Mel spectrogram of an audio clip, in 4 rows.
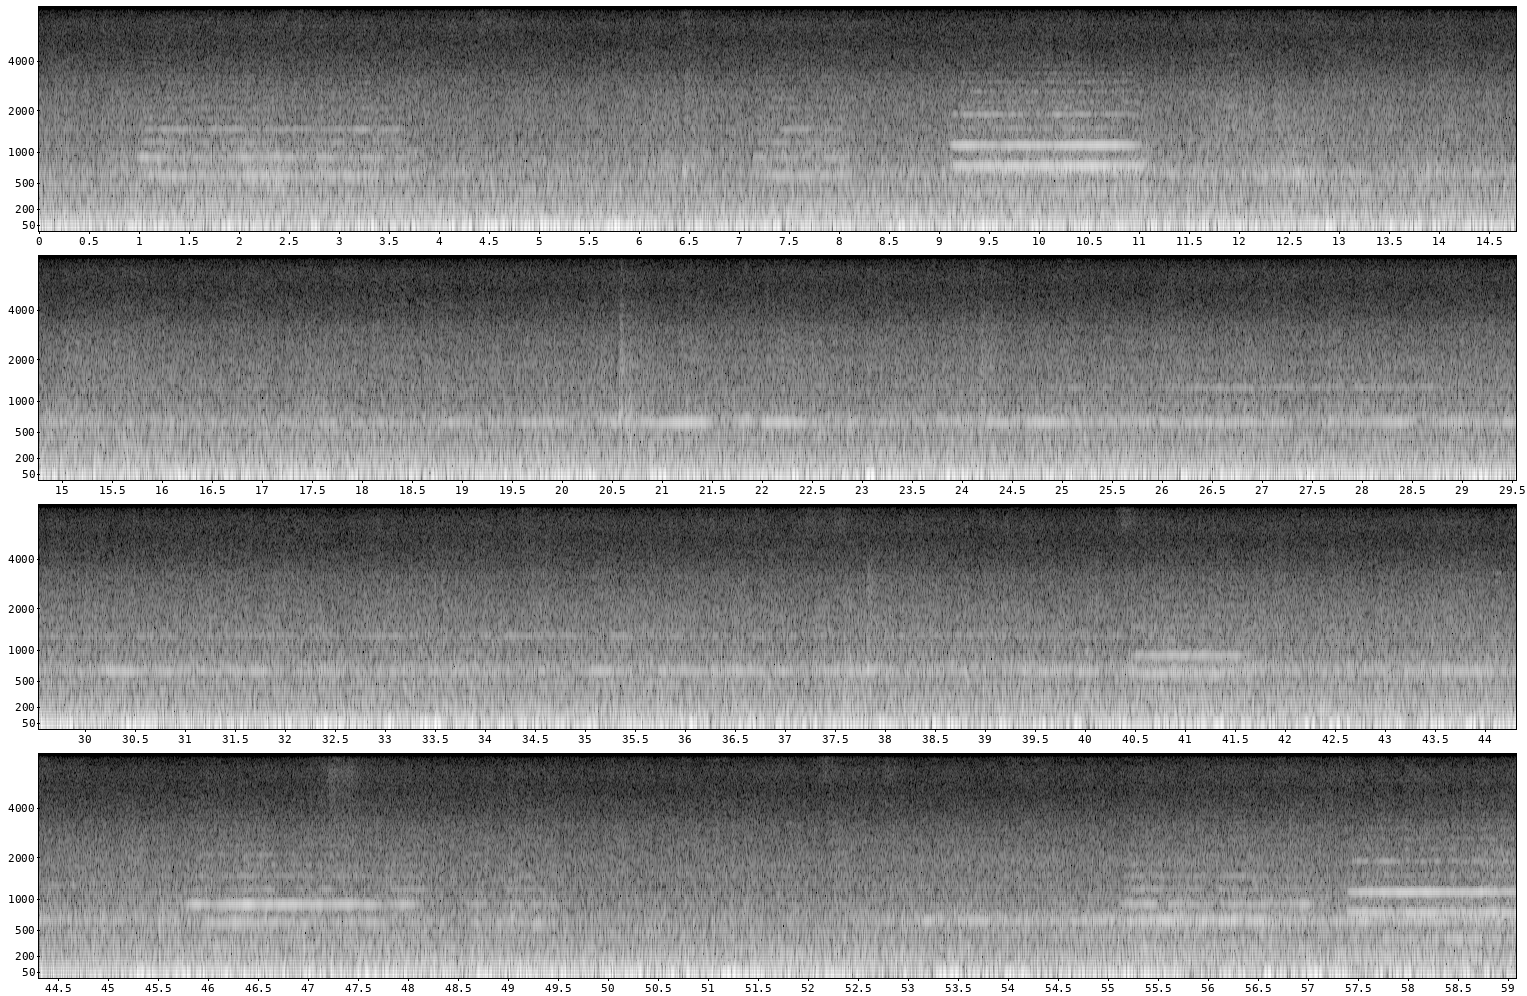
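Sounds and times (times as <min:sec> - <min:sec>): train wheels rumbling on track: 0:00.0 - 0:59.0
train horn: 0:00.9 - 0:03.9, 0:07.0 - 0:08.3, 0:09.0 - 0:11.4, 0:24.2 - 0:29.6, 0:30.2 - 0:32.1, 0:39.3 - 0:42.0, 0:43.4 - 0:49.7, 0:52.8 - 0:59.0.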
